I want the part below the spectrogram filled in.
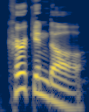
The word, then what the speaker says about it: Kuykendahl: Kirkendall.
